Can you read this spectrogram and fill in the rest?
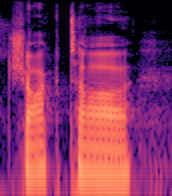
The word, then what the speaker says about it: Choctaw: Um, this, well, so it says it's from their own language, their word, C A H T A. So I guess that would sort of be how it's spelled, but it's pronounced Choctaw.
